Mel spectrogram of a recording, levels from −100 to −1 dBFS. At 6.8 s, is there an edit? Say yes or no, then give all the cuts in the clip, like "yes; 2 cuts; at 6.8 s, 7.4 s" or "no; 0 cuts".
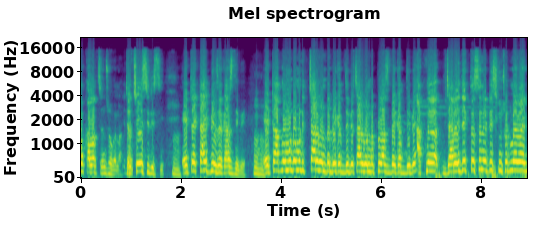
yes; 2 cuts; at 1.0 s, 6.8 s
